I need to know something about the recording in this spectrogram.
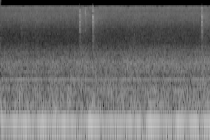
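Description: Steady low background hum with a light hiss, with a couple of faint clicks.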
